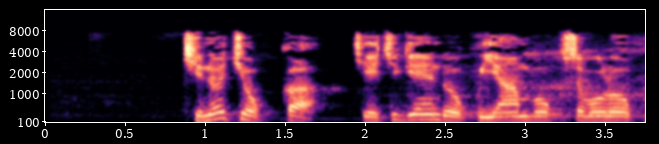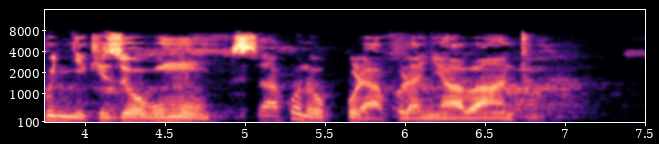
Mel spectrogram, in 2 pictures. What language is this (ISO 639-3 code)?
lug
